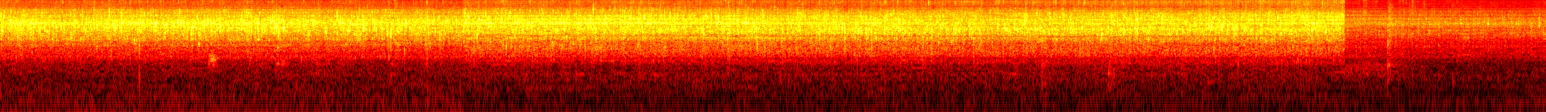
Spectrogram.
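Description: Pork chop pieces deep-frying in hot oil in a steel wok: a steady, dense sizzle with a few faint pops. About thirteen seconds in, the sizzle drops suddenly to a quieter level.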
